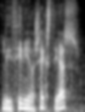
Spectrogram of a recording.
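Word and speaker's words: Licinio Sextias: estas leyes las leyes licinio sexas pronuncio la c así porque las digo en castellano no se quedaban aquí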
